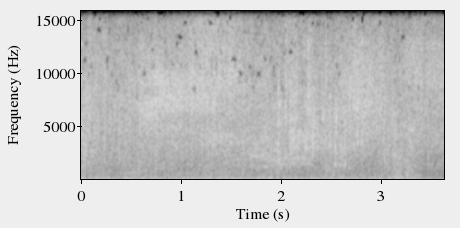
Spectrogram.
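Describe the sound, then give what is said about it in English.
A glowing creature explodes in a fantasy wizard video game: a loud, dense, rumbling boom with broad noise that holds steady throughout and drops slightly at the very end. “Whoa, he just exploded.”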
